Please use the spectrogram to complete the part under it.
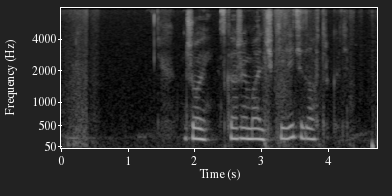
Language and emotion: Russian, sad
